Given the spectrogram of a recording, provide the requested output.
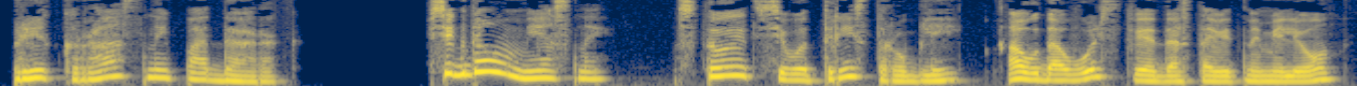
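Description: A woman's voice: fairly low pitch, lively intonation, moderate pace, mellow, no echo, clean studio sound. A woman voicing a young shop girl and beginner chocolatier, whining and eager. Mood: selling.

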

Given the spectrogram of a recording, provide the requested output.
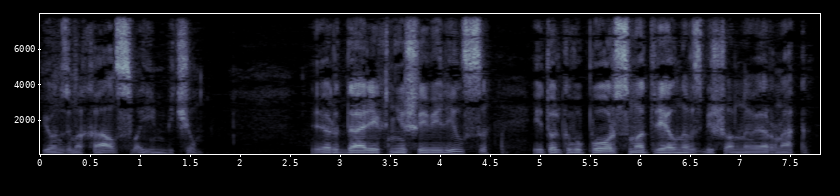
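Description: Low-voiced man reading a historical tale. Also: normal speed, no room sound, studio quality. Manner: dramatic, expressive reading. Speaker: narrator. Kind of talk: audiobook narration of a historical tale.

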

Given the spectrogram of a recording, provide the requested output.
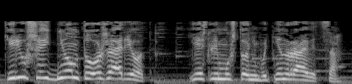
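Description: A woman's voice: on the high side, lively intonation, brisk, close to an everyday voice. A woman voicing a cheeky, inventive young boy in a children's audiobook, reading his lines playfully. The recording is a little dull, with faint music underneath.

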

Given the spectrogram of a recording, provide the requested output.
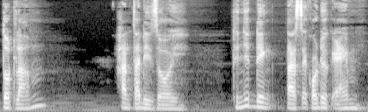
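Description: A man's voice: medium pitch, moderate pace, close to an everyday voice. A man doing a gloating sinister ghost.

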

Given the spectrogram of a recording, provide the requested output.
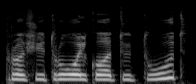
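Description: A woman's voice: on the high side, a little slow, darkish tone, no room sound, studio quality, lightly acted. A woman voicing a fawning, lying man trying to make up with his wife, in an audiobook. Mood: wheedling. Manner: wheedling, fawning. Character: fawning estranged husband, sly liar. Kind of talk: audiobook reading.

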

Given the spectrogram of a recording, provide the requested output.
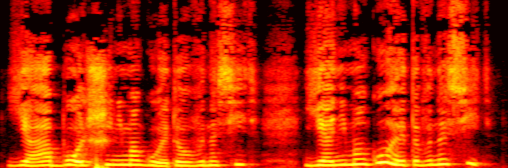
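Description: A woman doing a shrill, sobbing frightened spinster. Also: brisk, mellow, close to an everyday voice. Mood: hysterical. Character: timid hysterical spinster, tearful and fearful.

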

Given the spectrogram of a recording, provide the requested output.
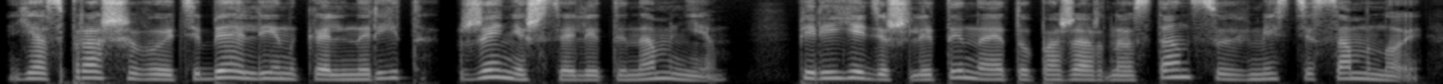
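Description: A bold, teasing former army doctor in a storybook romance, read by a woman narrator. She is blunt and playful. The voice sits low and the recording is dry. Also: moderate pace, mellow, dry recording, close to an everyday voice. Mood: pleading.

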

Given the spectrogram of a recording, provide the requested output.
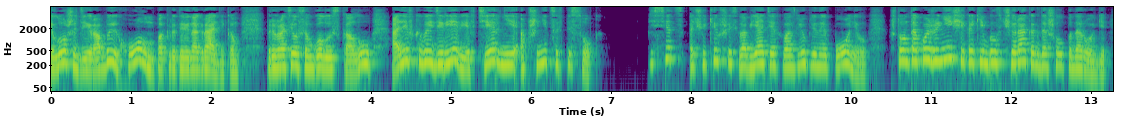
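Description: Measured audiobook narrator. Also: mid-range voice, animated. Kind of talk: literary narration.

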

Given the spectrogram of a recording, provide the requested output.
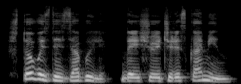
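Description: A reader voicing a feisty young woman who snaps back with quick, indignant retorts in an audiobook. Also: mid-range voice, expressive, mellow, pitched above the performer's own voice, close to an everyday voice. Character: feisty young woman, sharp-tongued bride candidate. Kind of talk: audiobook character reading.

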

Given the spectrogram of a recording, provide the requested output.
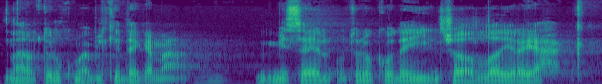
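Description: A man's voice: low-pitched, very fast, vocal fry, warm tone, slightly rough, in a large hall. A male preacher with an Egyptian Arabic accent, giving a colloquial religious lesson in a conversational way, often checking that his audience follows. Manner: conversational, quizzing the audience, mock dialogues.

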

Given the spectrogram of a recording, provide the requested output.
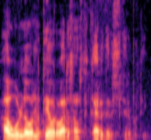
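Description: A man reading a short story aloud in a measured, expressive storytelling manner. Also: medium pitch. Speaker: story reader.

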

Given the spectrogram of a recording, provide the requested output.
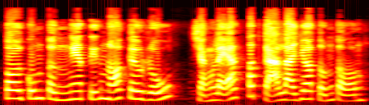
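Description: A woman's voice: high voice, normal speed, faint music behind, natural voice. Woman voicing Carol, a young eager queen. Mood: anxious. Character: young foreign queen, curious and excitable.

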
